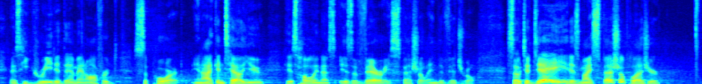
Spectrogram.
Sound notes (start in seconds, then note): none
